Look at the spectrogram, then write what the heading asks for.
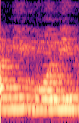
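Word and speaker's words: mnemonic: अब निमोनिक के पहले M है, अब M जो है ना ये साइलेंट है, M क्या है, ये रूल है, M के बाद N, ये M साइलेंट है।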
